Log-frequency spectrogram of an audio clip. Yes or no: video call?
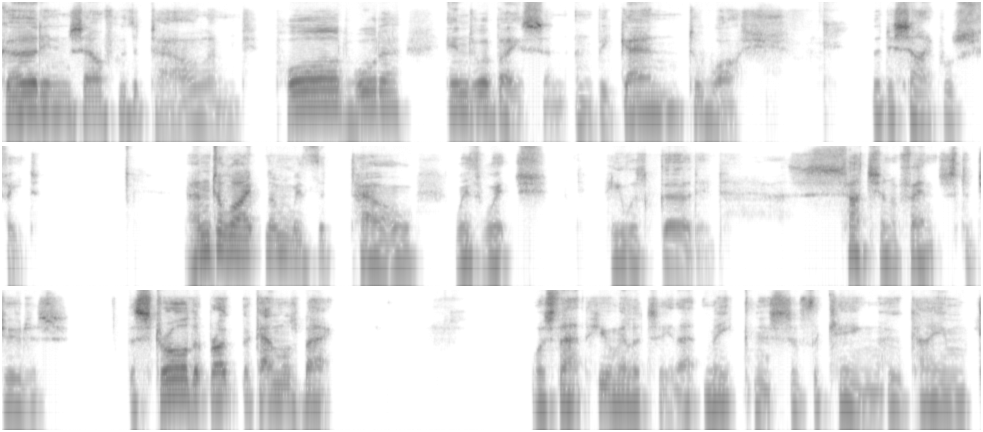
yes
